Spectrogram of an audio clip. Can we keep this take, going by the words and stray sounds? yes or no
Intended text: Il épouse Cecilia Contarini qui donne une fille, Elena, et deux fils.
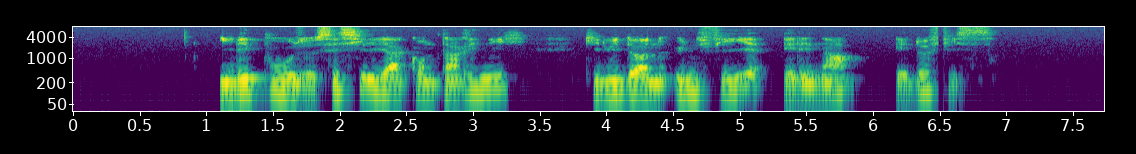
no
